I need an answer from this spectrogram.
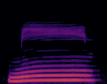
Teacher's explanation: میم دونوں ہونٹوں کے خشک حصے سے میم ادا ہوتا ہے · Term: حروف شفویہ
